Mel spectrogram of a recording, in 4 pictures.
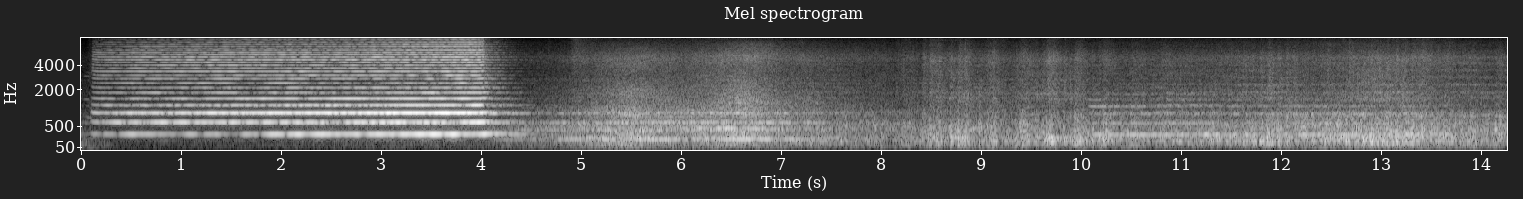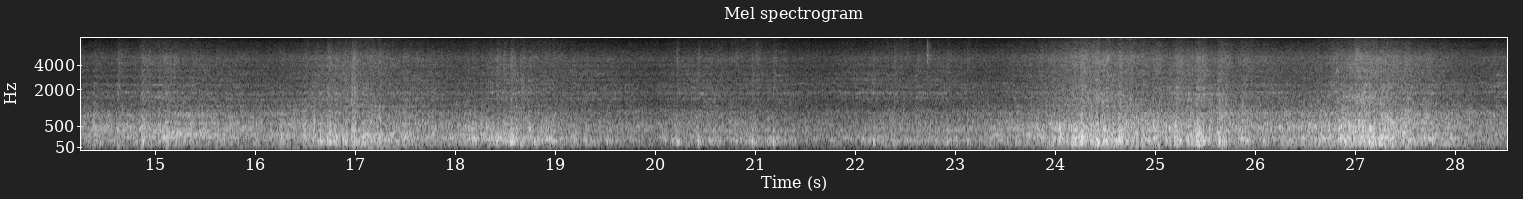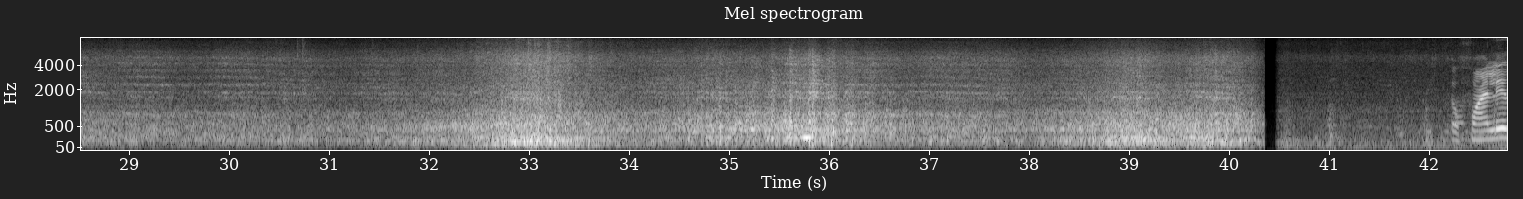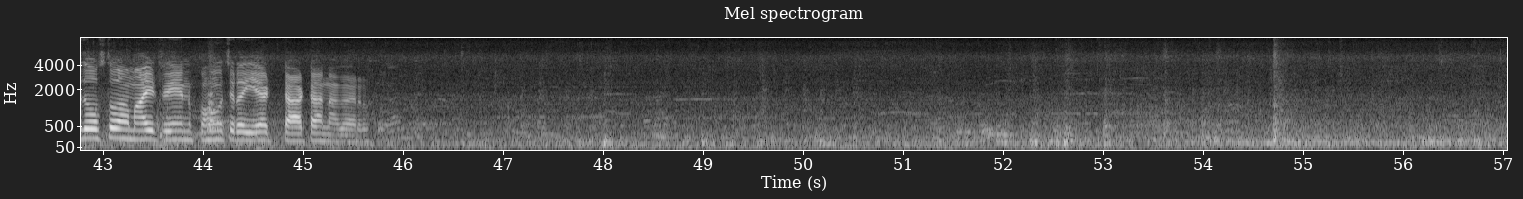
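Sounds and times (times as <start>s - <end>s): train horn: 0.0s - 7.7s, 10.0s - 13.5s
passenger train passing by: 0.0s - 57.0s.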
